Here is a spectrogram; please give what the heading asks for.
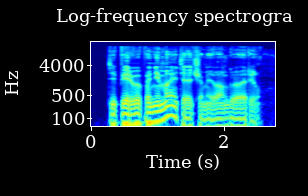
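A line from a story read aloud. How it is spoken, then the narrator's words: Sigh. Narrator (Russian): Снова вздохнул этот боец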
